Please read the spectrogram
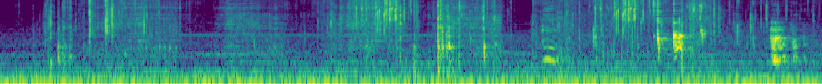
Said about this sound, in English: Moving on to the vital organs. I need you to hold the cadaver down while I make an incision to open the body cavity.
